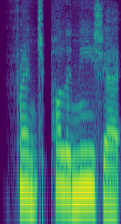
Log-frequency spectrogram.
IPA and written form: ˈfrɛntʃ pɒlɨˈniːʒə (French Polynesia)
